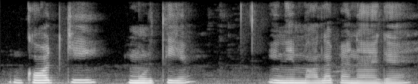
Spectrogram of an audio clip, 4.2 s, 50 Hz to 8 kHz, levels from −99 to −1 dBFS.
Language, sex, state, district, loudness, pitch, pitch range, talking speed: Hindi, female, West Bengal, Alipurduar, -17 LUFS, 205 Hz, 195-225 Hz, 130 wpm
